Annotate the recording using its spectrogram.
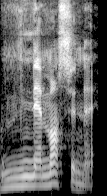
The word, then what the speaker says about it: Mnemosyne: And one of the original females was called Mnemosyne, which is spelled M-N-E-M-O-S-Y-N-E, Mnemosyne, which is the Greek word for memory.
